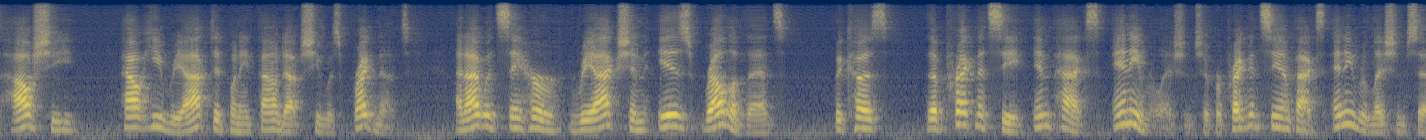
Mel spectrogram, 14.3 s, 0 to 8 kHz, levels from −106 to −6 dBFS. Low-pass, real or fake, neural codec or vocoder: 7.2 kHz; fake; codec, 16 kHz, 0.2 kbps, FocalCodec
